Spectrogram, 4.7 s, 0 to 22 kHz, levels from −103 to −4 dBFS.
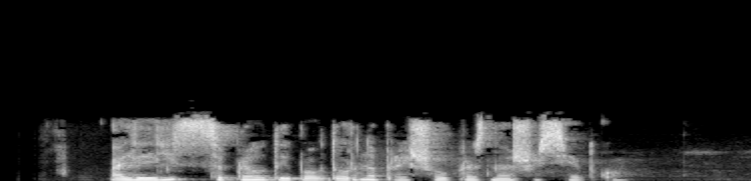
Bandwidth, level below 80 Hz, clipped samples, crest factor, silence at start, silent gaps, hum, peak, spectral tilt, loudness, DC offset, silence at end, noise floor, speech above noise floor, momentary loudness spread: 8.4 kHz; -56 dBFS; under 0.1%; 16 dB; 0.7 s; none; none; -2 dBFS; -3 dB/octave; -15 LUFS; under 0.1%; 0.8 s; -63 dBFS; 48 dB; 7 LU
